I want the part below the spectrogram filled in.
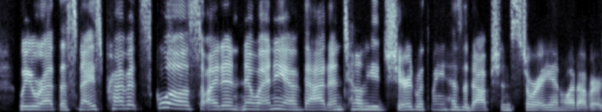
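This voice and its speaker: In a dry, close sound with no echo and a quiet background, a woman with a normal speaking voice talks fairly quickly at a fairly high pitch. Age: 50s. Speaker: clinical psychologist. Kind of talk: interview.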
